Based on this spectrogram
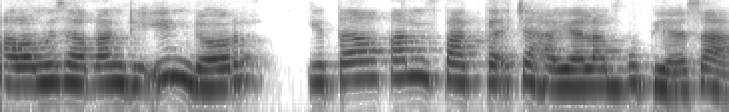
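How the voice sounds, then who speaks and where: Fairly even intonation over a quiet background. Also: woman. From East Java, Gresik. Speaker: content creation trainer. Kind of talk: training workshop presentation. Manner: casual, conversational.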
